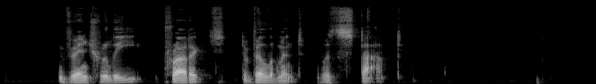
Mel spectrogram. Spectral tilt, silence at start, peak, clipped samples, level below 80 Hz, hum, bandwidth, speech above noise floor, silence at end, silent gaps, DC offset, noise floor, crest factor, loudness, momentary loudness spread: -5 dB/octave; 0.6 s; -4 dBFS; under 0.1%; -62 dBFS; none; 16.5 kHz; 49 dB; 2.15 s; none; under 0.1%; -74 dBFS; 24 dB; -25 LUFS; 17 LU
